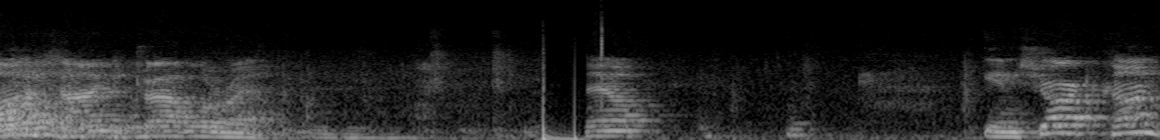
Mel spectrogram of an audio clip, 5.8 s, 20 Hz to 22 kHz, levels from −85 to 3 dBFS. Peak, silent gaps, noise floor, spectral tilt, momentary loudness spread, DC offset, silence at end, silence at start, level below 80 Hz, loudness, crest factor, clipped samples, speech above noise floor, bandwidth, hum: -12 dBFS; none; -54 dBFS; -6 dB/octave; 23 LU; under 0.1%; 0 s; 0 s; -50 dBFS; -33 LUFS; 20 dB; under 0.1%; 23 dB; over 20 kHz; none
